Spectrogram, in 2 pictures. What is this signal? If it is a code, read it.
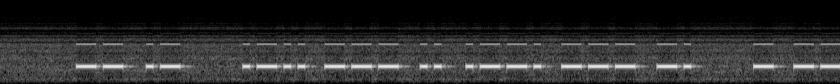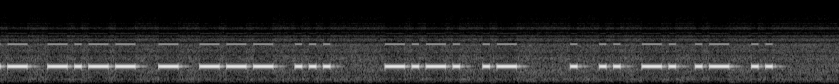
Morse code (Greek alphabet), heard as a keyed tone, hand-sent with a paddle, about 17 wpm, 840 Hz. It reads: ΜΑ ΛΟΙΠΟΝ ΤΟΥΤΟΣ ΘΑ ΕΙΝΑΙ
